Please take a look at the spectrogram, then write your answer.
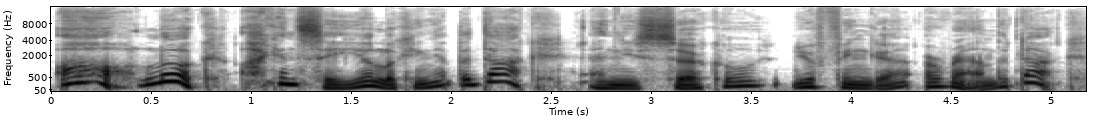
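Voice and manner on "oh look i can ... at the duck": very high, swooping, excited sing-song full of wonder. Showing parents an interest cue for a baby: excited interest cue. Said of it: "a quick question in an excited voice".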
